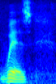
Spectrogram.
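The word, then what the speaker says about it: Wyss: Wiz. It looks like Weiss, but she pronounced it Wiz.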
